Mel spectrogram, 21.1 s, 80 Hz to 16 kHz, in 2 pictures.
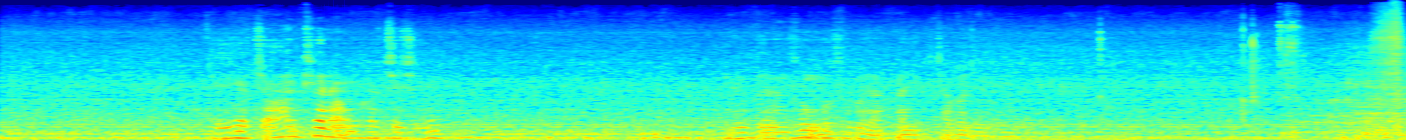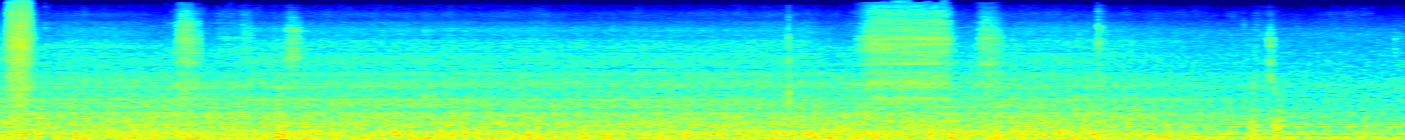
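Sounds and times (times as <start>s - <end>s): steam iron hissing: 10.0s - 19.5s.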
